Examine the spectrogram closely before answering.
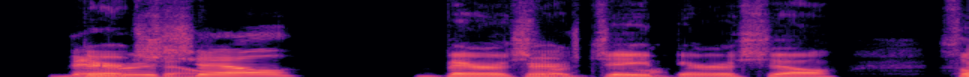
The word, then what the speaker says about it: Baruchel: And then you have Jay Baruchel, I think is how you say his last name. Baruchel? Baruchel, Jay Baruchel.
